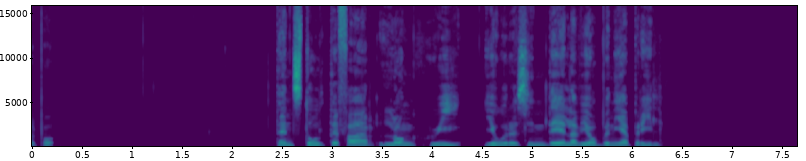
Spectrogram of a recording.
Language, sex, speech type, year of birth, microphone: Norwegian, male, read, 1972, Shure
